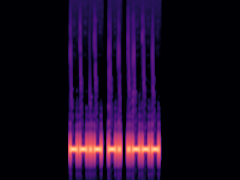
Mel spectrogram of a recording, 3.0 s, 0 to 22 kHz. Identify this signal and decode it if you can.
Morse code, heard as a keyed tone, about 40 wpm, 700 Hz. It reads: QNJ
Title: USA Call Sign Postfixes - 3 Letters 40wpm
